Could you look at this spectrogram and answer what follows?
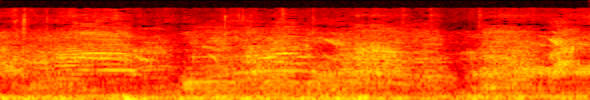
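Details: Many Canada geese calling together in a dense jumble of overlapping honks, over heavy low-frequency background noise.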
